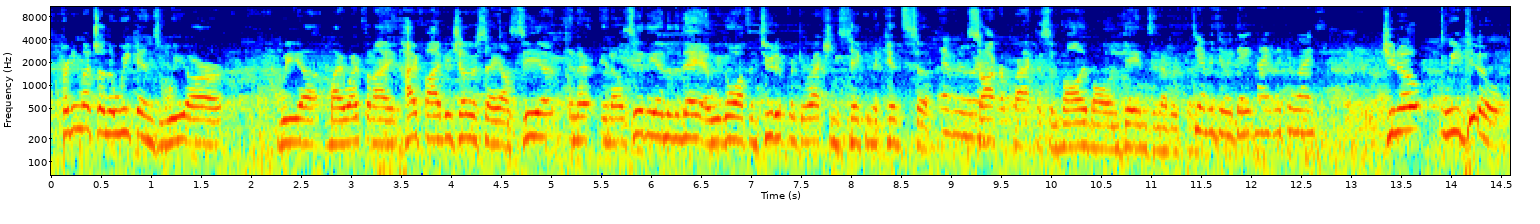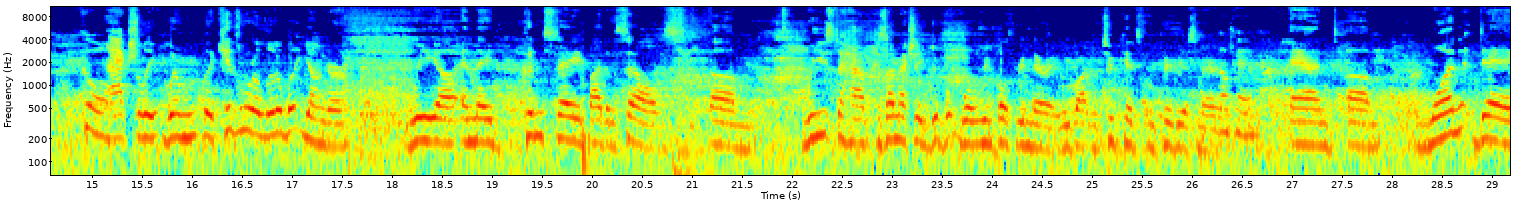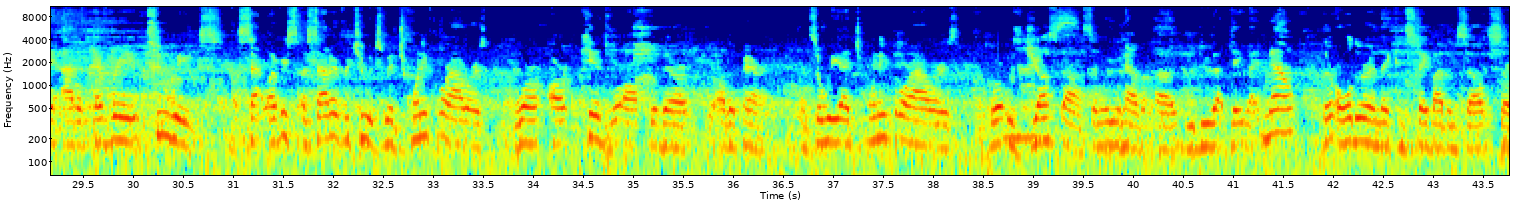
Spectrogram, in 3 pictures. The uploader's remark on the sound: on location from SES San Francisco 2013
